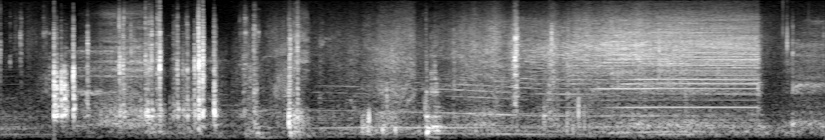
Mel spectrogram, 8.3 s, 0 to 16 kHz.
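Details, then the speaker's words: BMW E46 320d diesel with a fuel pressure fault causing stalls, after a new in-tank pump and pre-supply pump: a few clicks, then a steady high whine for a couple of seconds as the pump primes; still sounds noisy, cause unknown. "Why does that pump still sound pretty noisy?"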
